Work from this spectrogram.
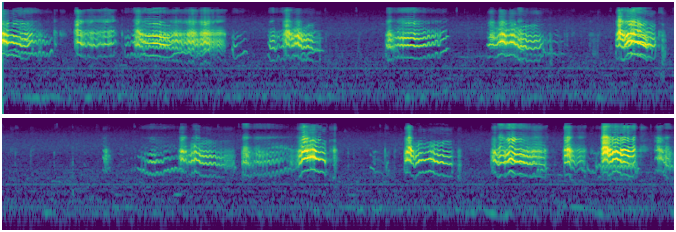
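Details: Newborn English Bulldog puppies, two hours old, from a blue sable litter, twitching and sleeping: a run of high, wavering squeals and whines, each under a second, coming in bursts with short gaps, over a steady low hum.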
